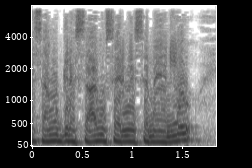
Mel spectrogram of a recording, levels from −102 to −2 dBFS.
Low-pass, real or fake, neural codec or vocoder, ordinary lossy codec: 7.2 kHz; real; none; none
